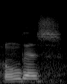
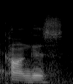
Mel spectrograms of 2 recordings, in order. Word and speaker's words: conga: i was playing are called khungas or congas um i just say kunga because it's more of an african pronunciation um they are west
